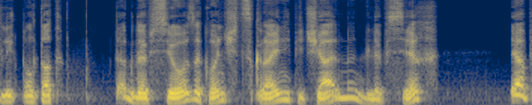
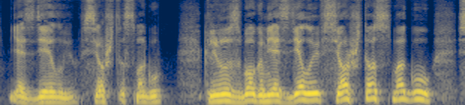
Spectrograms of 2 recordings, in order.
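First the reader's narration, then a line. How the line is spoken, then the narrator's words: Ardent youthful exclamation. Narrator (Russian): с юношеской горячностью воскликнул дон Эстебан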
